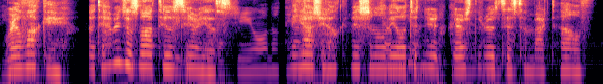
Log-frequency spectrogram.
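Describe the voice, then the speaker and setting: Grave ruling deity for a game read by a woman: high female voice, measured formality, authoritative. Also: fairly even intonation, a crowd in the background, lightly acted. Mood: composed. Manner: solemn, formal. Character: grave, formal, commanding goddess ruler. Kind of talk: video game dialogue read aloud.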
